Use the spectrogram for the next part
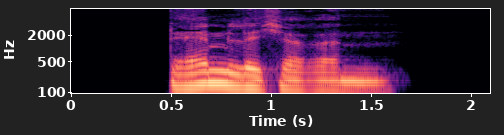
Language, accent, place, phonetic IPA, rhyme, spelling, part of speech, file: German, Germany, Berlin, [ˈdɛːmlɪçəʁəm], -ɛːmlɪçəʁəm, dämlicherem, adjective, De-dämlicherem.ogg
- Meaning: strong dative masculine/neuter singular comparative degree of dämlich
